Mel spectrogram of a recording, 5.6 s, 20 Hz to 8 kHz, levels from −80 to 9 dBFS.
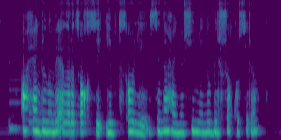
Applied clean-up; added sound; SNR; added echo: classical method WPE with log-MMSE.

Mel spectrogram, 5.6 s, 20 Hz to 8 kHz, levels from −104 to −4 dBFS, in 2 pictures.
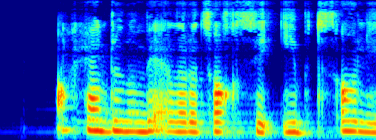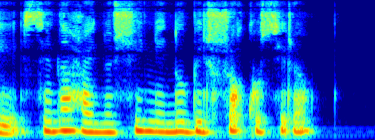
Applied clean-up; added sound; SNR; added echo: neural mask model DeepFilterNet 3.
